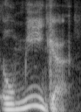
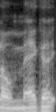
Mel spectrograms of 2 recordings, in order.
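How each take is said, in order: First: Omega in a put-on accent, middle as MEE; higher, softer accented Omega, "oh-MEE-ga"; attempted character accent. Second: Said in the usual way. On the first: Shown as a demonstration. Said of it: "I can't do the accent". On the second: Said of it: "it's not Omega".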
